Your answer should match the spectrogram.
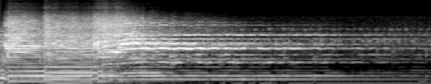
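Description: Solo slide guitar: a chord struck just before this moment, with the slide gliding its notes up in pitch about a second in, then left ringing and slowly fading.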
